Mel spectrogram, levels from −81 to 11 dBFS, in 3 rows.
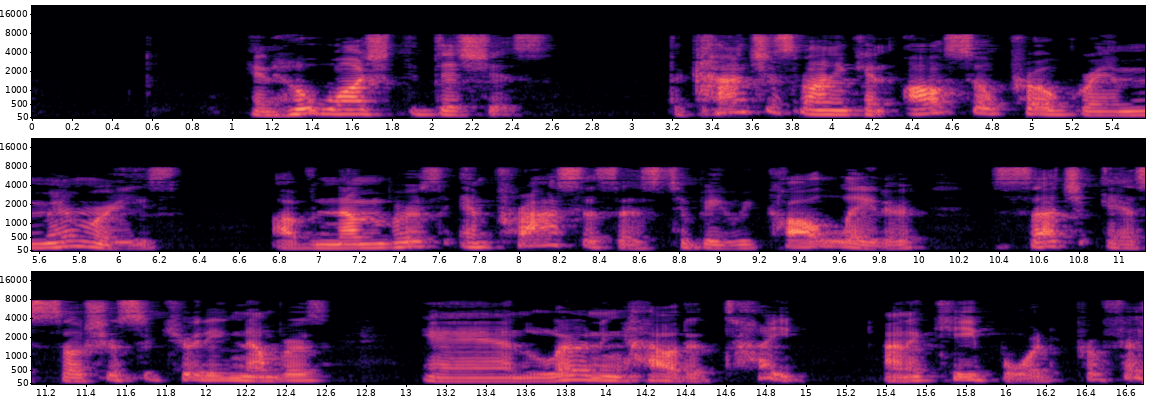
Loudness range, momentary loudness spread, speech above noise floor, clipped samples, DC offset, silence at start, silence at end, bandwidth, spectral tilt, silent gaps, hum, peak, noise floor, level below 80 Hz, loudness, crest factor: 3 LU; 12 LU; 54 dB; under 0.1%; under 0.1%; 1.1 s; 0 s; 8 kHz; -3.5 dB/octave; none; none; 0 dBFS; -73 dBFS; -74 dBFS; -20 LUFS; 20 dB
